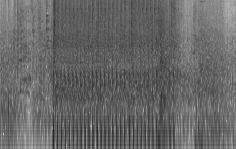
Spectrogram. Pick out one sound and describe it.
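An automatic rifle fires rapid, loud bursts.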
